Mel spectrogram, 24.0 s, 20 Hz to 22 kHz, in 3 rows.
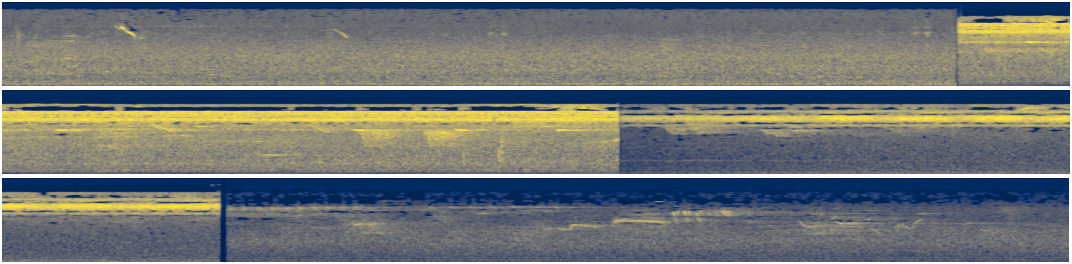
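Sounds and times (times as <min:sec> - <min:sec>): insects chirping: 0:07.2 - 0:17.7.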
